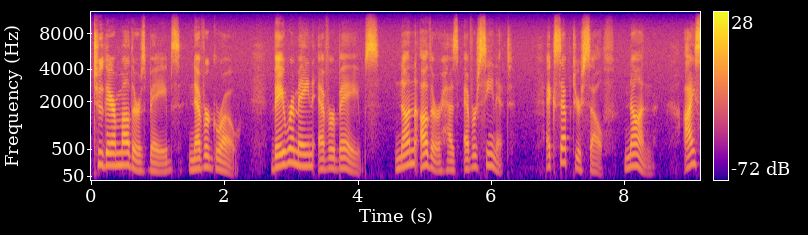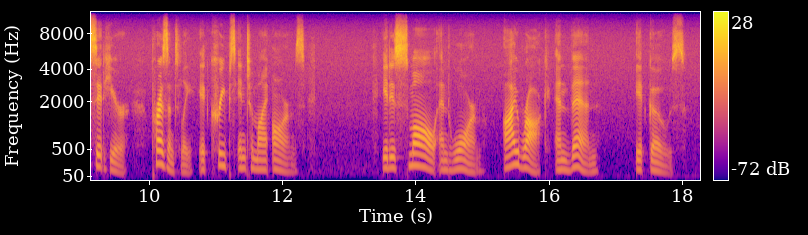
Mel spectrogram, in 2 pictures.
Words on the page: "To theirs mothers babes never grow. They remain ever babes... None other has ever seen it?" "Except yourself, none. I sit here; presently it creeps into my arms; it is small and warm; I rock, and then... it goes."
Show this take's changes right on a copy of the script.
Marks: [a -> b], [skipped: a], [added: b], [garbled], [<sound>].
"To [theirs -> their] mothers babes never grow. They remain ever babes... None other has ever seen it?" "Except yourself, none. I sit here; presently it creeps into my arms; it is small and warm; I rock, and then... it goes."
